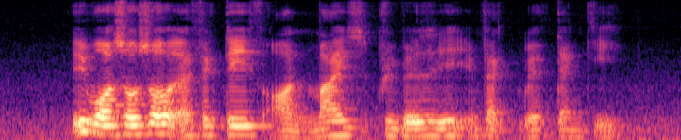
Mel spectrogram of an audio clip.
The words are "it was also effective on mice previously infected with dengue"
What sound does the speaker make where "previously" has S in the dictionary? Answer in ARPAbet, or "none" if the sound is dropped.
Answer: S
